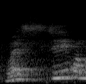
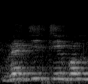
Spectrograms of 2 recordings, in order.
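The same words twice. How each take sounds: First: वेजिटेबल squeezed to three syllables, "ves-te-bal"; correct वेजिटेबल. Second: वेजिटेबल in four syllables, "ve-ji-te-bal"; mispronounced वेजिटेबल. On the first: Teacher giving learners the right form, वेजिटेबल as "ves-te-bal". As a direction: drop the i in वेजिटेबल: "vestebal". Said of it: "वेजिटेबल होता है". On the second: Teacher rejecting the common form, वेजिटेबल as "ve-ji-te-bal". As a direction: sound the "ji" in वेजिटेबल. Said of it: "वेजिटेबल नहीं होता". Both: Shown as a demonstration.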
